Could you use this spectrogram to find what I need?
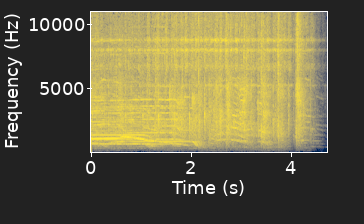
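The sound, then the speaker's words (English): A crowd erupts in loud screams and cheers, many voices overlapping with some clapping, starting at full intensity and gradually tapering off over a few seconds. “Somebody scream in this place.”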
